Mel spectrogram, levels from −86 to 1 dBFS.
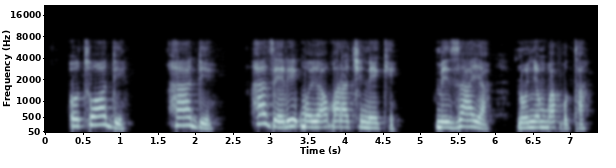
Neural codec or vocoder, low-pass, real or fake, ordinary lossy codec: none; 7.2 kHz; real; none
